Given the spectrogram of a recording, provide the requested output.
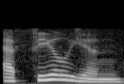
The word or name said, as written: aphelion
